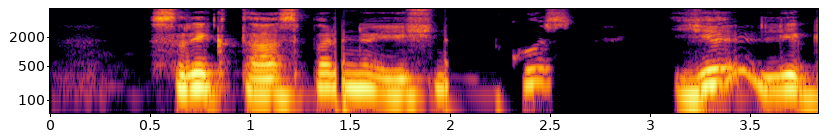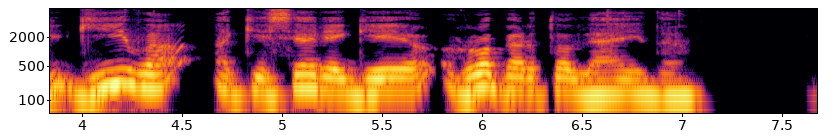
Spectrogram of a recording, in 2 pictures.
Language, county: Lithuanian, Utena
